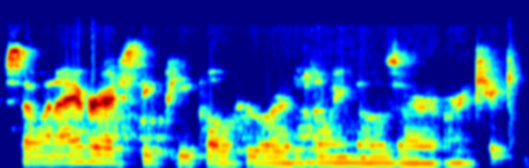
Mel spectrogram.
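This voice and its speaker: An Eastern European woman, a guest herbalist, talks briskly in a low voice with a level tone. Her informal, chatty delivery digresses and restarts often, and the online call sounds muffled.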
